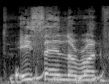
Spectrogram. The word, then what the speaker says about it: Yves Saint Laurent: Yves Saint Laurent fragrance launch.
